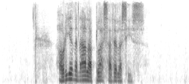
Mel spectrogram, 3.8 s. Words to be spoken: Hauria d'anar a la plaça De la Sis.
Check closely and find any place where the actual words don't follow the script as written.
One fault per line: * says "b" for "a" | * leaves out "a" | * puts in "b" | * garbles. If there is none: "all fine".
all fine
